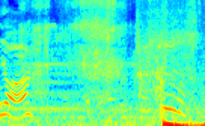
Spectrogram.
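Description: Plastic sheeting rasping and sliding as a tape-wrapped body is dragged. About a second and a half in, a sudden loud, deep boom cuts in, the loudest sound here, and its low rumble carries on.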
